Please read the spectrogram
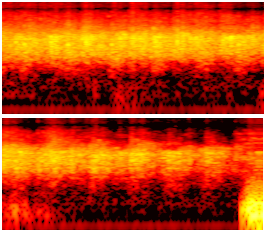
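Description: A crowd claps steadily and continuously, a dense wash of many hands with no voices on top, holding at an even loudness before a brief dip and a burst near the end.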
